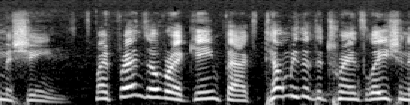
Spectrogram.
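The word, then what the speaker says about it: GameFAQs: has friends over at Gamefax, which it's not spelled FAC TS, it's spelled FAQs. So, gamefax. I mean, it's supposed to be pronounced gamefacts like f a xs, but it's spelled g a m f aqs.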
